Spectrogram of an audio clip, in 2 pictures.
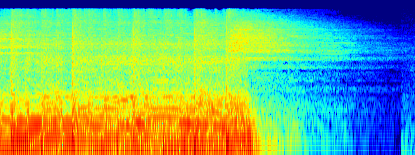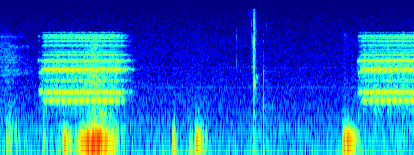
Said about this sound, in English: Someone want to get that telephone? I appear to be getting a phone call. Give me a moment.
